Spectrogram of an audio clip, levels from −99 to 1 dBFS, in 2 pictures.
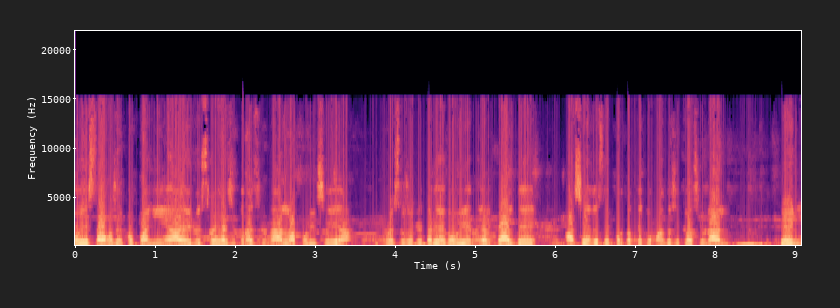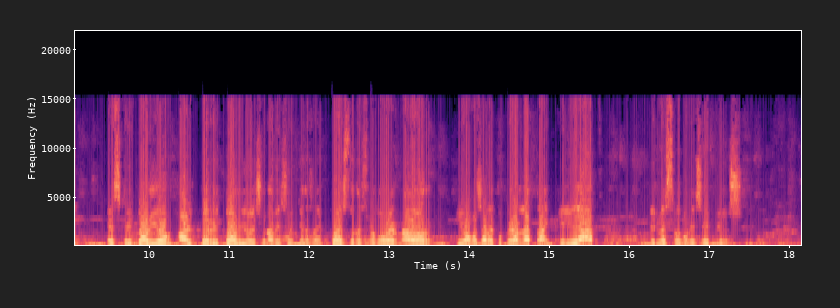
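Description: The audio carries a steady buzz at about 91.9 Hz from start to finish and plays 1.07 times too fast at roughly normal pitch. That is a truncated block size mismatch: the reading stage discards the tail of each longer written block, which fits 512-sample blocks.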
